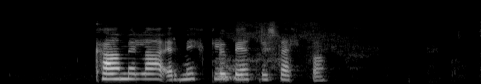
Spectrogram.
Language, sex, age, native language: Icelandic, female, 6, Icelandic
